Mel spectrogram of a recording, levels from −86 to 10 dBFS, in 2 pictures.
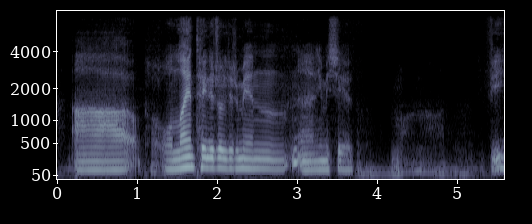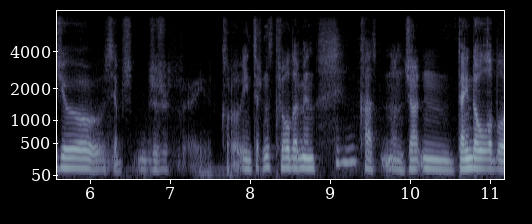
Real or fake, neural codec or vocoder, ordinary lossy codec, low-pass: fake; codec, 16 kHz, 0.5 kbps, X-Codec, WavLM features, trained on Multilingual LibriSpeech; none; 7.2 kHz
